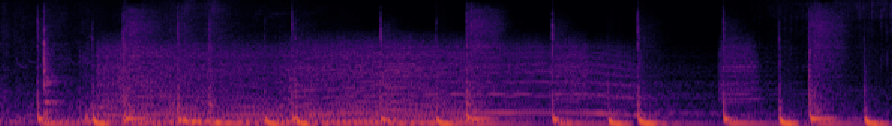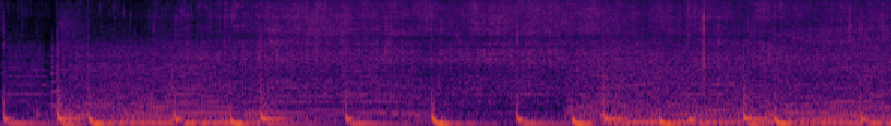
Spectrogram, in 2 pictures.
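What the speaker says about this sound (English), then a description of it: "we want to start to heat up our ironclad pan with some garlic butter and some rosemary" Garlic butter and rosemary sizzle steadily in a hot cast-iron pan, a dense continuous crackle with scattered sharp pops and spits throughout, close and fairly loud, with no voices.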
